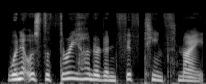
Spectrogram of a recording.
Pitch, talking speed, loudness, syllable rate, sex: 210 Hz, 260 wpm, -18 LUFS, 5.7 syllables/s, female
